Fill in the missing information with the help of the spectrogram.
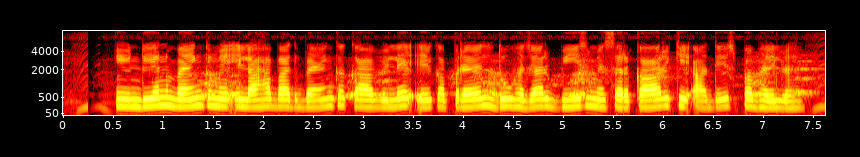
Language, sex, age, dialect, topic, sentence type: Bhojpuri, female, 18-24, Northern, banking, statement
